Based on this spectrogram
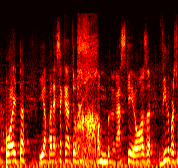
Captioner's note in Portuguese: rawr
